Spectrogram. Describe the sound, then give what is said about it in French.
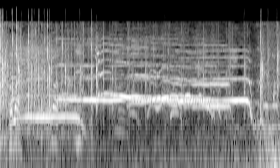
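An audience at a baptism service erupts in cheering and clapping to acclaim God: sustained high voices and whooping cries ring out over scattered hand claps that swell at the start and return at the end. “Est-ce qu'on peut acclamer Dieu”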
